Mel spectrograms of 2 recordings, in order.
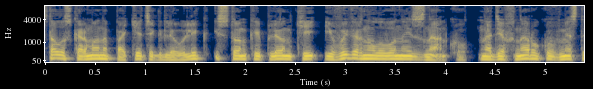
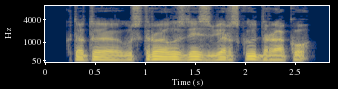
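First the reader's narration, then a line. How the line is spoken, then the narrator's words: Muttering. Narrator (Russian): пробормотал Амос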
